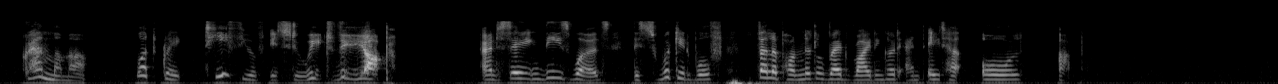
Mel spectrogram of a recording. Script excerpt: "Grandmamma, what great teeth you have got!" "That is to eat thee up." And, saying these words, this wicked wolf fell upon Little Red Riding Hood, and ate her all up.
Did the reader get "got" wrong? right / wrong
wrong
